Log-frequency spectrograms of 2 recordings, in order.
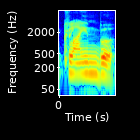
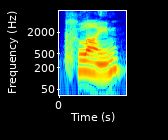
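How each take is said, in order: First: The final b is sounded. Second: The final b is silent. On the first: The speaker calls it wrong. "So many people say climb, That's wrong English" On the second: The speaker calls it right. "We say ... You just stop at M"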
